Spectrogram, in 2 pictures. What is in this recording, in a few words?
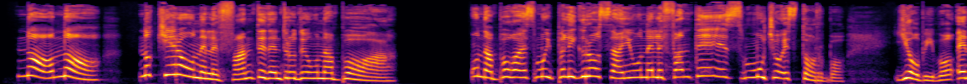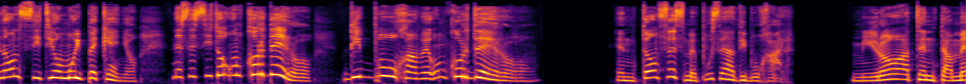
ES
